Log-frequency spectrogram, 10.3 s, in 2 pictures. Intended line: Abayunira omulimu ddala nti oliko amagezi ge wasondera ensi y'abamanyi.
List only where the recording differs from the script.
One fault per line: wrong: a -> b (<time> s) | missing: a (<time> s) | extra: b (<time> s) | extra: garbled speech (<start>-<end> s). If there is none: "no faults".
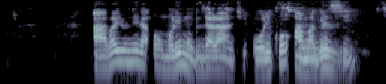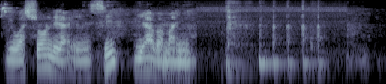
no faults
